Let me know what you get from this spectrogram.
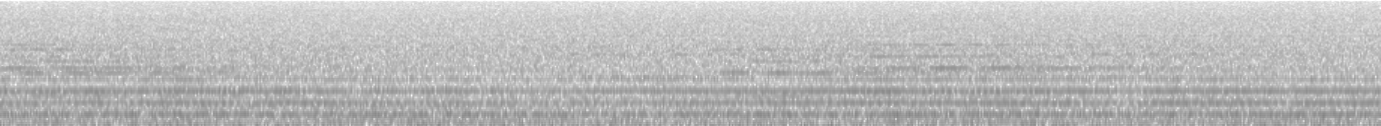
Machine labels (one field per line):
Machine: fan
